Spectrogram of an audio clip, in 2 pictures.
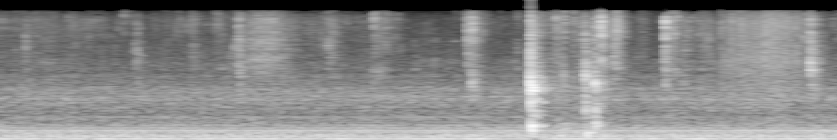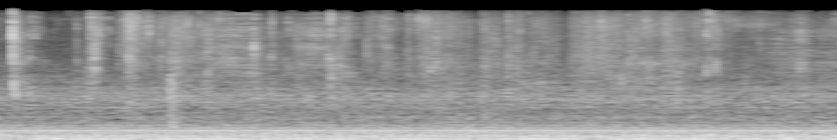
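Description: Steady low rumble and hum of a train carriage on the move. About two and a half seconds in, a serving spoon knocks twice in quick succession against a steel plate.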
